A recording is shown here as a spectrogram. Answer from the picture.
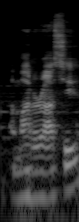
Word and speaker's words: Amaterasu: or as many of us americans say them amaterasu tsukiomi and susano more than likely you've heard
